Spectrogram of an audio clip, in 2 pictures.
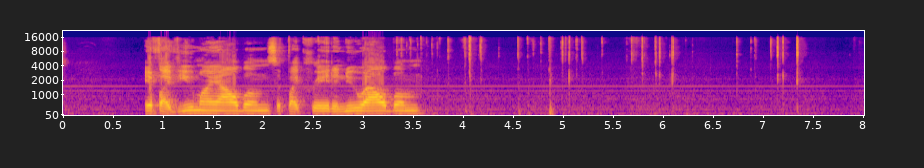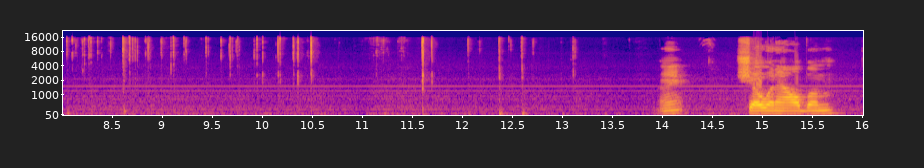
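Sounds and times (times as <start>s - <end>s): keyboard typing clicks: 3.6s - 6.2s, 6.8s - 7.4s, 8.0s - 10.6s, 11.6s - 13.2s.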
